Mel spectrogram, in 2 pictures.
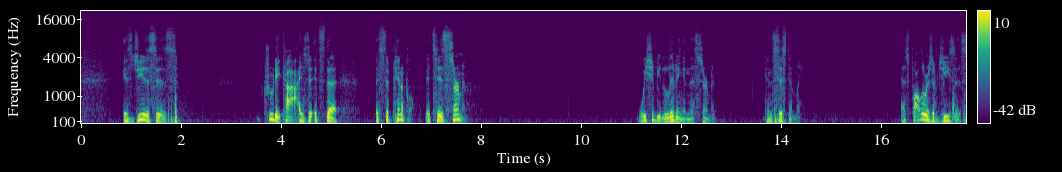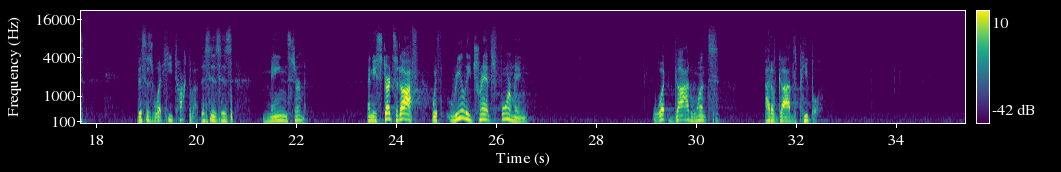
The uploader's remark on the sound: Message delivered during the Traditonal Worship service.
